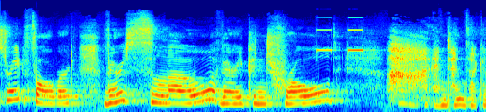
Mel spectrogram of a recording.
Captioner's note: timer beeps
